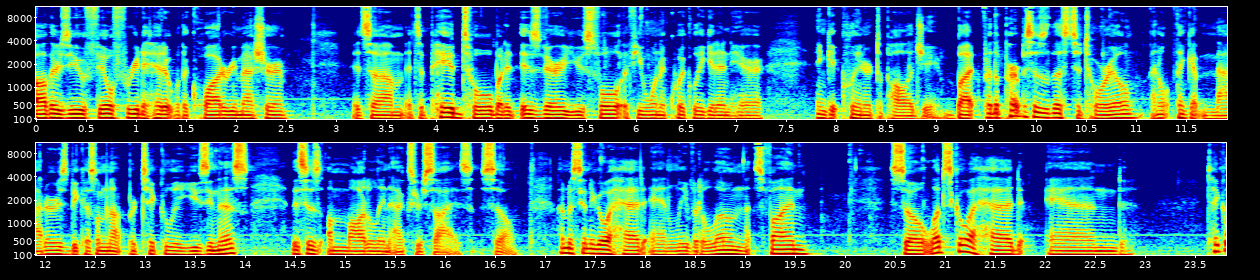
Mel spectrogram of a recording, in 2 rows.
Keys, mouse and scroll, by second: 1.1 click, 2.1 click, 4.1-4.5 middle drag, 5.0 ctrl+1, 5.6 ctrl+z, 5.7 ctrl+1, 6.0 Tab, 6.4 middle click, 8.8 ctrl+z, 10.3 middle drag, 10.7 alt+v, 11.4 click, 13.6 n, 17.1 middle drag, 17.5 Tab, 18.5 middle click, 19.4 alt+click, 20.1 alt+a, 20.6 Tab, 20.9 alt+a, 20.9-21.3 middle drag, 21.5 scroll down 1, 21.8-23.3 middle drag.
